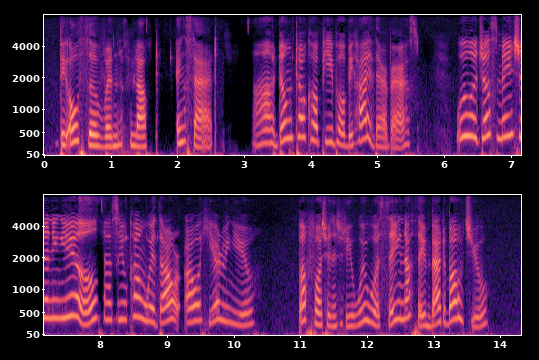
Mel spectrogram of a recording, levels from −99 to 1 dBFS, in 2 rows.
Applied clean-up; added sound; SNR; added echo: neural mask model Resemble Enhance denoiser.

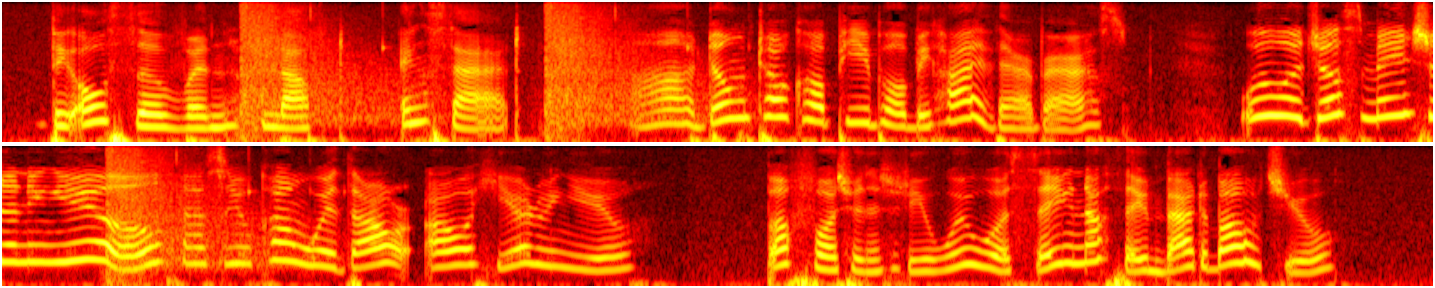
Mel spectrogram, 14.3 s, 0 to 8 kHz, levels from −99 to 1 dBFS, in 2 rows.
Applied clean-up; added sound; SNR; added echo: none; Gunshot, gunfire; 13 dB; none.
